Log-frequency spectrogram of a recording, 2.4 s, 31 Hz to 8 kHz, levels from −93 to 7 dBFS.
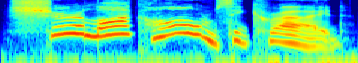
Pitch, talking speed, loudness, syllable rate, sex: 295 Hz, 100 wpm, -16 LUFS, 2.6 syllables/s, female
